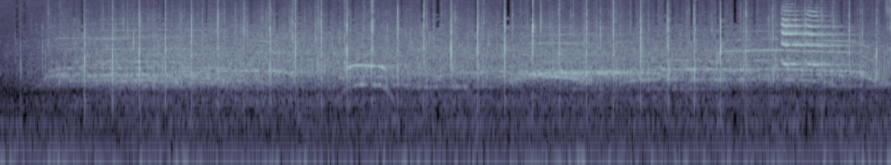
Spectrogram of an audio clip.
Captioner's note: applause, Cheers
